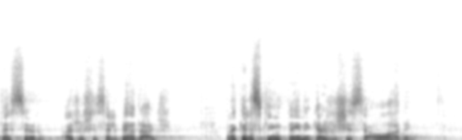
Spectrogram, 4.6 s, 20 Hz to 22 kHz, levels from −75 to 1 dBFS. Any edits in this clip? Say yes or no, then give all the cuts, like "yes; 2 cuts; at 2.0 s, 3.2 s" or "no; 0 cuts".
no; 0 cuts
